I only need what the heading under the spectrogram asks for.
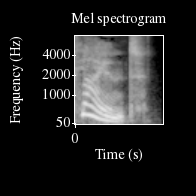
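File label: "client", British English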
